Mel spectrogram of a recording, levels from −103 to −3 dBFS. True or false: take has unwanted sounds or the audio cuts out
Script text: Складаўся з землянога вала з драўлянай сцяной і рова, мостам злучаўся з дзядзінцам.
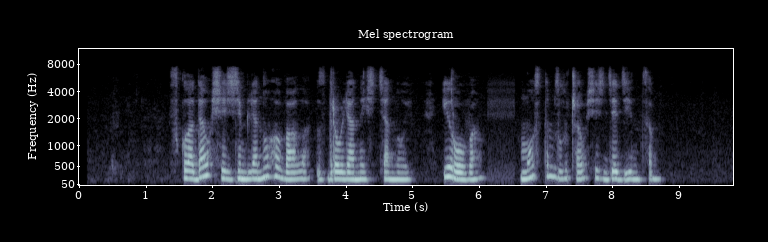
false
